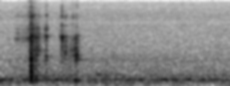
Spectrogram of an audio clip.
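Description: Screw cap being twisted off a glass olive oil bottle: one sharp click about a third of a second in, then a couple of lighter clicks just after, all faint.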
